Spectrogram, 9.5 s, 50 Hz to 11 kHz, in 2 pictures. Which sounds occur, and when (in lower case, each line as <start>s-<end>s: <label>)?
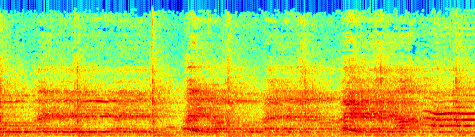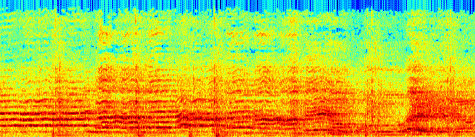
0.0s-1.6s: male singing
0.0s-9.5s: music
1.8s-4.2s: male singing
4.2s-8.8s: female singing
8.8s-9.5s: male singing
